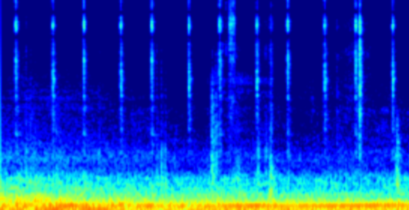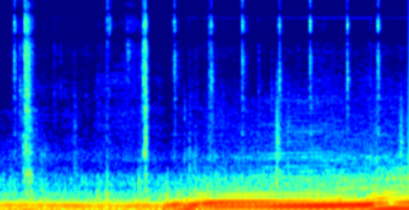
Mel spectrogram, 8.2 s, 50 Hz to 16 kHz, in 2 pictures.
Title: Honda Civic EJ9 A/T Full Pov Driving with misfires on all 4 cylinders (71 72 73 74) hows feels like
